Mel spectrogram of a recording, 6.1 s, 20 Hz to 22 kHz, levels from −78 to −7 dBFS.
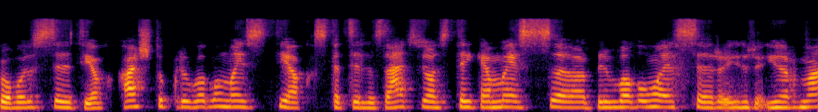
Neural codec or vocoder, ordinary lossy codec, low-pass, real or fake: codec, 16 kHz in and 24 kHz out, 0.8 kbps, FocalCodec, streaming, 65536 codes; AAC, 64 kbps; 10.8 kHz; fake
